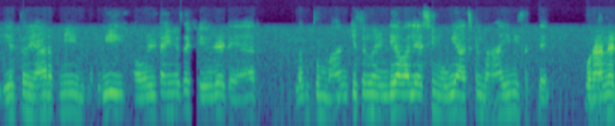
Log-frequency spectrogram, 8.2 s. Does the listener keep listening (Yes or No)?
Yes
